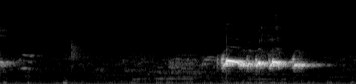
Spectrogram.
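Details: Single rolling, burry coo from a zebra dove near the end, preceded by a brief faint note and mostly silence.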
